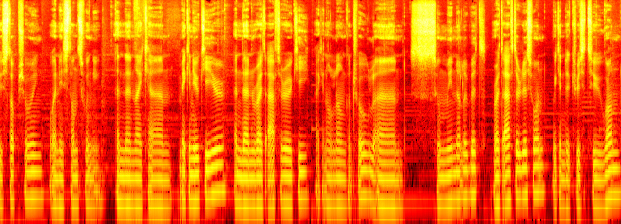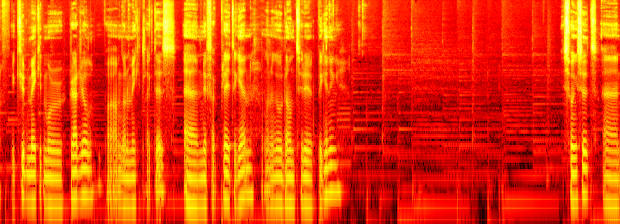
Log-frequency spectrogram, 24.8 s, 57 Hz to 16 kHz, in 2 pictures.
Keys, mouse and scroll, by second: 2.2 click, 6.2 ctrl+scroll, 7.7 click, 8.8 ctrl+scroll, 9.9 click, 9.9 scroll, 12.5 1, 12.7 Return, 14.8 click, 16.0 ctrl+scroll, 17.4-18.7 scroll, 18.7 click, 19.6 click.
